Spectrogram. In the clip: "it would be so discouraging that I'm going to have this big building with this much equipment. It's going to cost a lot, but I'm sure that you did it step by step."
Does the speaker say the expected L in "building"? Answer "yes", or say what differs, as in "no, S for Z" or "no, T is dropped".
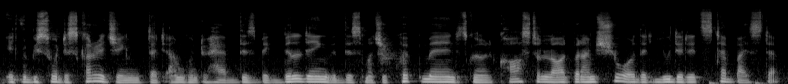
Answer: yes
